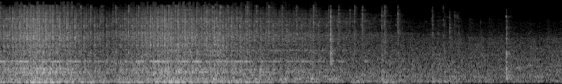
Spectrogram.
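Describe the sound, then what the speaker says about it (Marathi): Sewing machine stitching a cross strip on a blouse front, a steady rapid mechanical whir running throughout with faint clicks near the end, no talking. "ती क्रॉसपट्टी इथून आता मी शिलाई देऊन घेणार आहे"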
